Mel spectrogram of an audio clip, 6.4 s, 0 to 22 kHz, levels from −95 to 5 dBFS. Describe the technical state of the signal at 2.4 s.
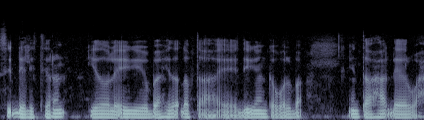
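At 2.4 s the speech signal is intact, with no audible technical fault at that point.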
